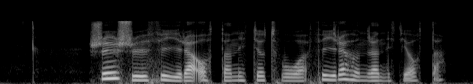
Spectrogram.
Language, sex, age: Swedish, female, 20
